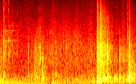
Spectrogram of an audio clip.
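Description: Plastic compartment organiser box being shut: a sharp plastic clack about one and a half seconds in as the lid snaps closed, followed by a few quick clicks of its latches.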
